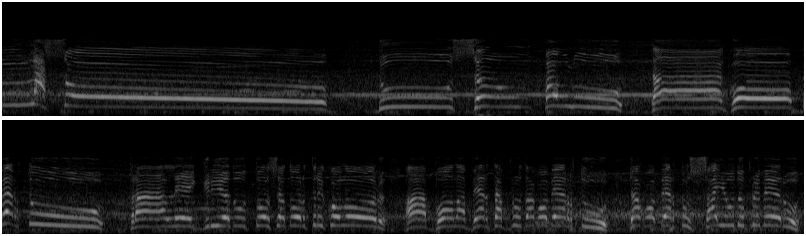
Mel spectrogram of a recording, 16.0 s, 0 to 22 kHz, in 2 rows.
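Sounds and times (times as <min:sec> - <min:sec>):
commentator shouting goal cry: 0:00.0 - 0:16.0.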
